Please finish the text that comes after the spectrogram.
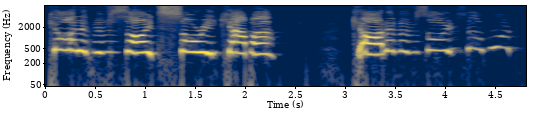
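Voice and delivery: high, loud, drawn-out cry of news; excited announcement. Real, not acted. Streamer announcing the new striker to chat, thrilled. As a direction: announce it like the best news ever.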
